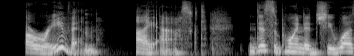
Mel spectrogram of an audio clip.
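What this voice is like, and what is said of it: Usual voice. Nothing is said of it.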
